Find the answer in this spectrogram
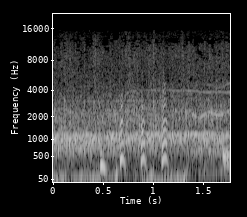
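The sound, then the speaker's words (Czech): A crowd applauding steadily for about two seconds, a dense wash of clapping with a few rising voiced whoops and cheers mixed in. “Ještě dám vám tady potlesk.”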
